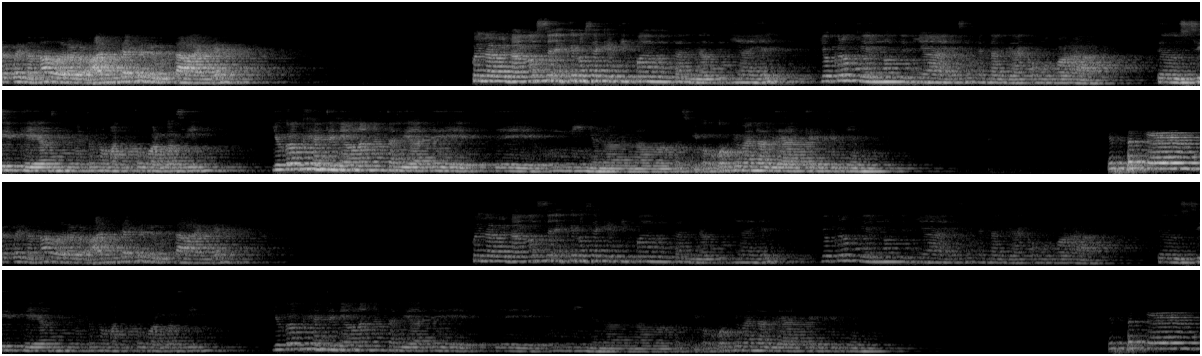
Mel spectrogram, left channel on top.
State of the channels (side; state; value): right; quieter; 13.0 dB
